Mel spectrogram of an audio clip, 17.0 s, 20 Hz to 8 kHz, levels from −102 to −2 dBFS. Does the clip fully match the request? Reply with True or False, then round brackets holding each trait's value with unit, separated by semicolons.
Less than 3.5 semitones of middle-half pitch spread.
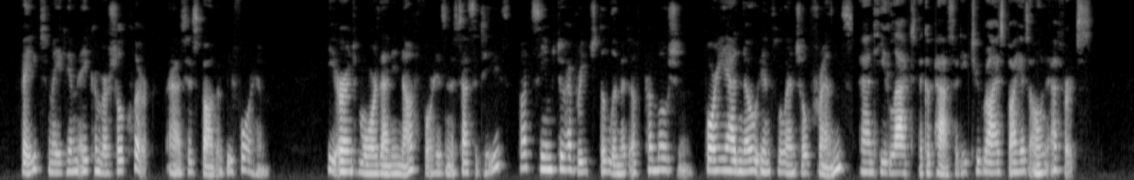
False (3.9 semitones)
